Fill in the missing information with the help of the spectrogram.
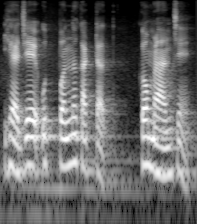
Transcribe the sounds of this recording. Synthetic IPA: ɦɛd͡ʑeʔut̪̚pənːəkaɽʈa̰t̪̚ | kəmɭãɲt͡ɕɛ̰̃

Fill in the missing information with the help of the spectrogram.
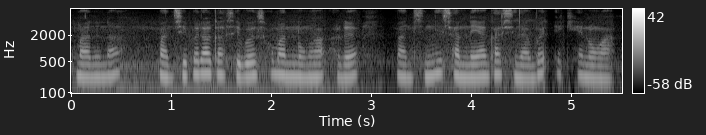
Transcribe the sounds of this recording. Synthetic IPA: manɯnamansipʰəɾaɡasibɯsɔmanːɔŋaːɾɯ | mansinːisanːajaɡasinabɯekʰenɔŋa

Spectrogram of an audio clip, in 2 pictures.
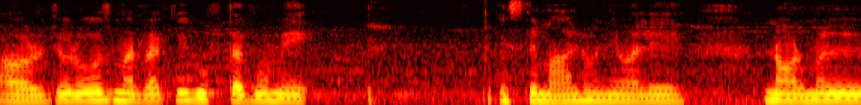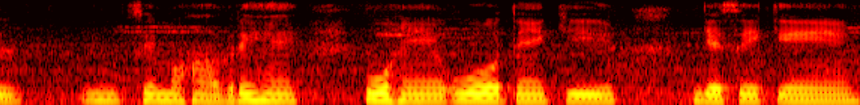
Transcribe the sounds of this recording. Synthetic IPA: ɔːɾd͡ʒoːɾoːzmɐɾːakiɡʊft̪əɡũmẽ | ɪst̪eːmaːlɦoːneʋaːle | nɔːɾməl | semʊɦaːʋɾeɦɛ̃ | ʋoɦɛ̃ʋoɦoːt̪eɦɛ̃ki | d͡ʒɛːseke

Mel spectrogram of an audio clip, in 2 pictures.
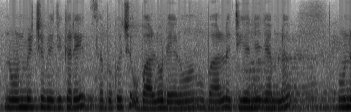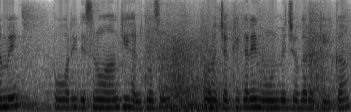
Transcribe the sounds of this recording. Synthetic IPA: nuːɳmɪt͡ɕʋeːd͡ʑikɐɾesɐbʱkʊd͡ʑʱʊbaːloɗeːɽ̃oãːʊbaːlɐt͡ɕiəɲə̃d͡ʑaːmləb | ʊnmẽ | poːɾiɗɪsɪɽ̃oãːkiːɦɐlkosot̪ʰoːɽot͡ɕɐkikɐɾenuːɳmɪt͡ɕɐɡɐɾaʈʰiːkaː

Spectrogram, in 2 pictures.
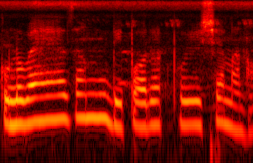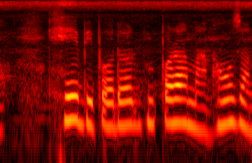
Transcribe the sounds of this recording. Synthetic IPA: kʊnobajɛzɔnbipɔdɔtpoɹisɛmanu | xejbipɔdɔtpɔɹamanuzɔn

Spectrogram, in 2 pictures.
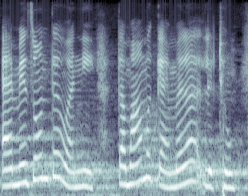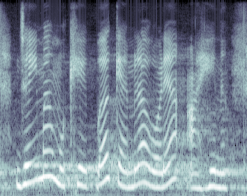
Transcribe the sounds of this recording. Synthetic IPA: ɛːmezoːnt̪eʋɐɲi | t̪ɐmaːmkɛːmɾalɪʈʰijũ | d͡ʑɐ̃ɪ̃mãmũːkʰeɓɐkɛːmɾaʋɐɽ̃ijaaːɦɪnɪ̆

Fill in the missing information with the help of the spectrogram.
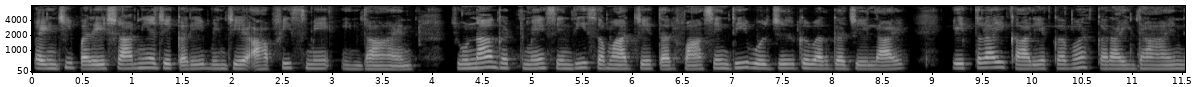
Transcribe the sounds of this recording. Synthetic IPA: pɐ̃ɦɪ̃ɲd͡ʑipɐɾeːʃaːniːəd͡ʑeːkɐɾemʊ̃ɦɪ̃ɲd͡ʑeʔa̰ːfismẽĩːn̆d̪aːɦɪnɪ̆ | d͡ʑʱuːnaɡʱɐʈmẽsɪ̃nd̪ʱisɐmaːd͡ʑd͡ʑeːt̪ɐɾfãsɪ̃nd̪ʱibʊzʊɾɡʋɐɾɡə̆d͡ʑeːlaːɪ | eːt̪ɪɾaːikaːɾijəkəmkɐɾaːĩːn̆d̪aːɦɪnɪ̆

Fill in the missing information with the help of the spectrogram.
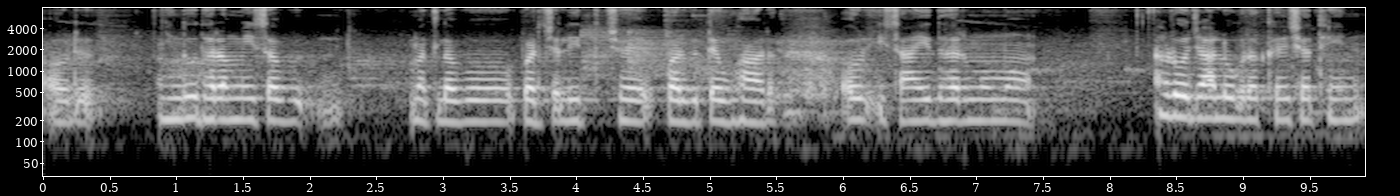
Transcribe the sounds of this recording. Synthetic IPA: ɔ̰ːɾ | ɦɪ̃nd̪ud̪ʱəɾəmːesəb | mət̪ləbpəɾt͡ʃəlit̪t͡ʃʰɛpəɾʋɪt̪jəwɦaːɾɔ̰ːɾɪ̰said̪ʱəɾmme | ɾoːd͡ʒaloːɡɾəkʰet͡ʃʰət̪ʰin

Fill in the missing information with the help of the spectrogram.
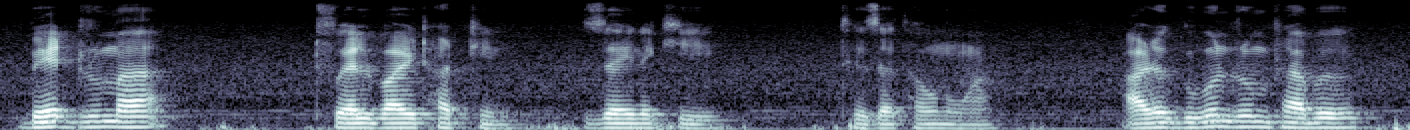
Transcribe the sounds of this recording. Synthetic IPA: betɾuma | tʰwelbajtʰaɾtʰinzajnakʰi | tʰɯzatʰawnɔŋa | a̰ɾɯɡubunɾumpʰɾabɯ

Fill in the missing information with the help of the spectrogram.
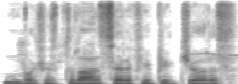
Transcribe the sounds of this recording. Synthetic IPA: buʃist̪ulaːnselfiːpik̚t͡ʃəɾɨs

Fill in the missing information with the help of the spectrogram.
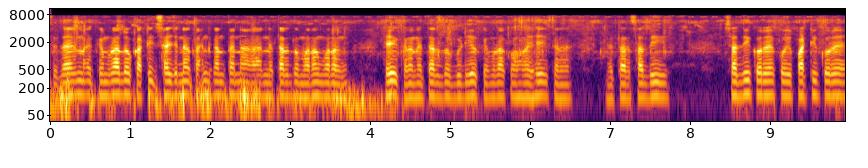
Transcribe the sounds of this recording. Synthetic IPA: sɛd̪ajɾanaʔkɛmɾad̪ɔkaʈit̪c̚sajd͡ʒɛnaʔt̪aɦɛnkant̪anaːɾnɛt̪aɾd̪ɔmaɾaŋmaɾaŋhɛʔ̚kananɛt̪aɾd̪ɔbiɖijɔkɛmɾakɔɦɔjɦɛʔ̚kana | nɛt̪aɾsad̪i | sad̪ikɔɾɛkɔjpaʈikɔɾɛ

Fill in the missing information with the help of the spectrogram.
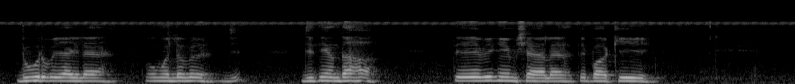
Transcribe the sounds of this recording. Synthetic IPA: d̪uːɾbəd͡ʒaːiːlɛː | oːmət̪ləb | d͡ʒɪt̪̬ĩə̃nd̪aːɦaː | t̪eːeːʋiːk̬ɪmʃɛːlɛːt̪eːbaːkiː

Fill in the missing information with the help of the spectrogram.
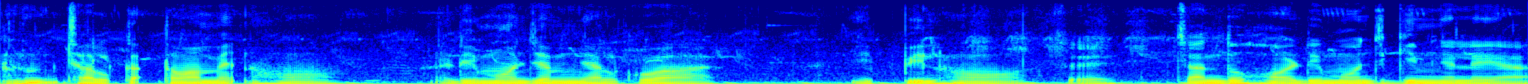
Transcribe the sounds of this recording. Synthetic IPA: d͡ʒʱalkaʔt̪awãmɛ̰nɦɔ̃ | əɖimɔ̃d͡ʒəmɲalkɔwa | ipilɦɔ̃ | sɛ̰ | t͡ʃand̪uɦɔ̃əɖimɔ̃d͡ʒɡimɲɛlɛja

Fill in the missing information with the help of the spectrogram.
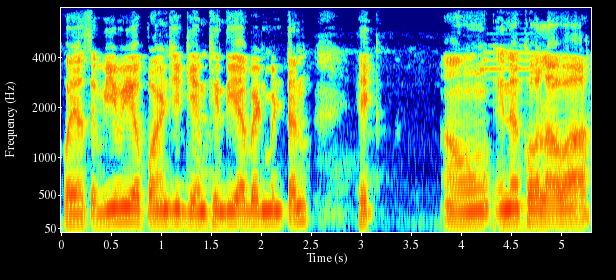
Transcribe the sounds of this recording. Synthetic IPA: ɦoːjaːseʋiːʋiəpɔːɪ̃ɳʈd͡ʑiːɡeːmt̪ʰĩːn̆d̪iaːɦebeːɖmɪ̃ɳʈənɪ̆ | ɦɪk | ɛ̰̃ũɪnə̆kʰoːɐlaːʋa

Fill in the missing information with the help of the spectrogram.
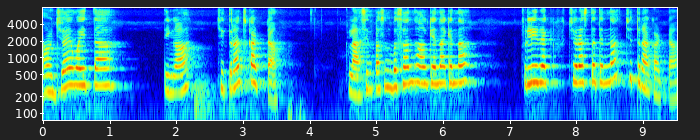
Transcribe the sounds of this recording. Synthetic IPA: ɦãwd͡ʑajʋajt̪a | t̪iŋɡat͡ɕit̪ɾãt͡skaɽt̪a | klasinpasuːnbəsanɦãwkɛnakɛnːa | fɾiliɾɛkt͡ɕəɾast̪at̪ɛnːat͡ɕit̪ɾãkaɽʈ̪a

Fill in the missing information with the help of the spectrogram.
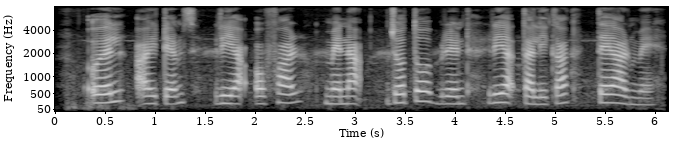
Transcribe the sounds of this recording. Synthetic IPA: ɔjlajʈɛms | ɾɛjaʔɔpʰaɾ | mɛnaʔ | d͡ʒɔt̪ɔbɾɛɳɖɾɛjaʔt̪alikat̪ɛjaɾmɛ

